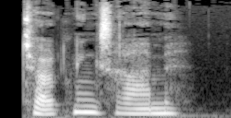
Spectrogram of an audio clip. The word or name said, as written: tolkningsramme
